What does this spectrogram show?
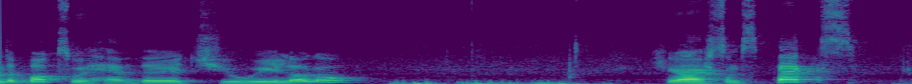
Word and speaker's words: Chuwi: Today we're doing an unboxing of a Chuwi tablet, or I think this is how it's pronounced.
